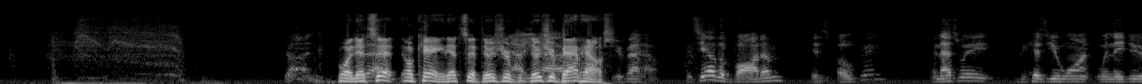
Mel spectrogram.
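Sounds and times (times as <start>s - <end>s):
electric drill driving a screw into pre-drilled wood while assembling a bat house: 0.4s - 2.0s
speech: 2.8s - 11.4s.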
